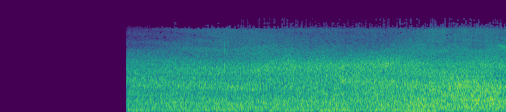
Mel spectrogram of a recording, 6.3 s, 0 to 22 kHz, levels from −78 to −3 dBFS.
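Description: For the first 1.59 s there is nothing but digital silence, and then the sound arrives at full level at 1.59 s with no attack or fade-in. This is a cut-off start. Capture began while the sound was already underway, so its onset is missing. On a waveform it looks like a flat line that jumps straight to full amplitude. A spectrogram shows a blank region ending at a hard vertical edge.

From that point on the audio has a watery, swirling texture, and transients sound smeared rather than crisp. These are the marks of heavy MP3 compression, likely from a low bitrate around 48 kbps. With so few bits, the encoder removes the top of the spectrum and drops quieter frequency components, which then flicker in and out between frames. A spectrogram shows a flat ceiling at about 11.1 kHz with nothing above it, and patchy, blocky gaps below.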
